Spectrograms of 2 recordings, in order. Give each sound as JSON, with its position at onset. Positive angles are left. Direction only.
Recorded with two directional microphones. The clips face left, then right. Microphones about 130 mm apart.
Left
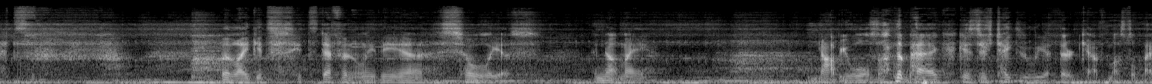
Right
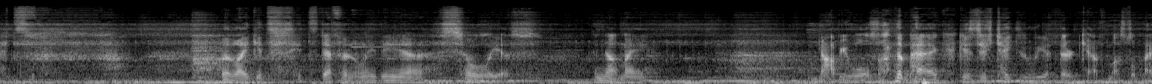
{"t": 0.0, "sound": "vehicle", "side_deg": -20}
{"t": 2.2, "sound": "speech", "side_deg": -15}
{"t": 8.2, "sound": "speech", "side_deg": -10}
